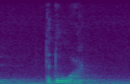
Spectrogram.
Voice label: Seed, Muyuw; Lae Unitech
